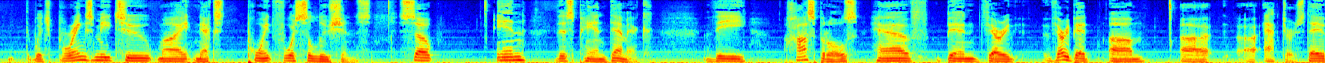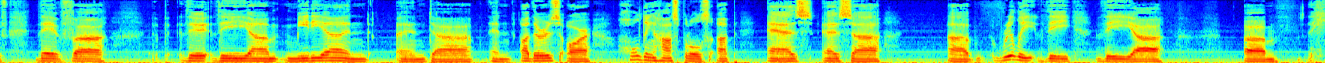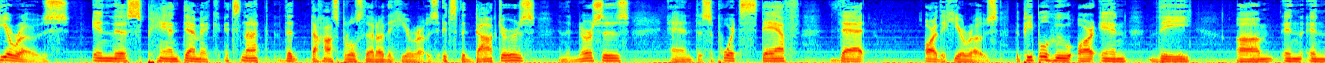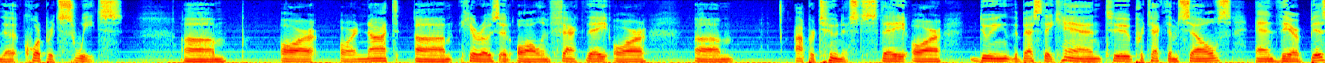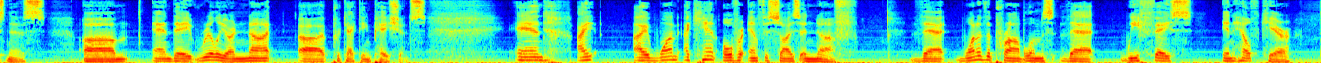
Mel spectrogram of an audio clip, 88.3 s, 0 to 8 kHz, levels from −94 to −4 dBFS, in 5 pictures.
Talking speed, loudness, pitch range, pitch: 95 wpm, -18 LUFS, 85-115 Hz, 105 Hz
